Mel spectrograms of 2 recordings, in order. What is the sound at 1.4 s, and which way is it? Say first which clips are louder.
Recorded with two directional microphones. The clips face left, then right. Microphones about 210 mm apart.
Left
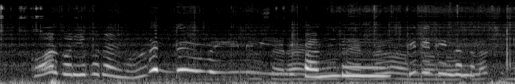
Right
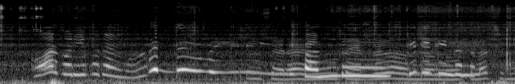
Speech: right 1 dB; centre (ahead or behind).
